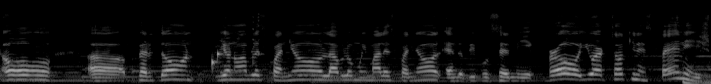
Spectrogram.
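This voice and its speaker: A man whose first language is Italian, chatting casually in a live audio room and telling a lively story with laughs. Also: on the high side. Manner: animated storyteller, laughs while talking. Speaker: community member. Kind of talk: casual chat.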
